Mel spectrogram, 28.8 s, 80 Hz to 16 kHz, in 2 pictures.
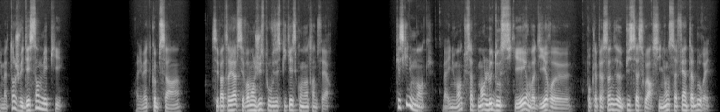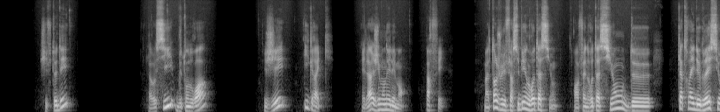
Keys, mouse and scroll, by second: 4.6-6.5 middle drag, 8.3-14.1 middle drag, 8.7 right click, 15.6 shift+d, 17.8 right click, 19.6 g, 22.7-24.4 drag, 23.1-24.9 middle drag.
